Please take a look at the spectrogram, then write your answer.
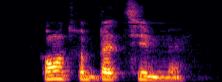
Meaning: first-person plural past historic of contrebattre
- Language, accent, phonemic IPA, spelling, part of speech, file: French, Canada, /kɔ̃.tʁə.ba.tim/, contrebattîmes, verb, LL-Q150 (fra)-contrebattîmes.wav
